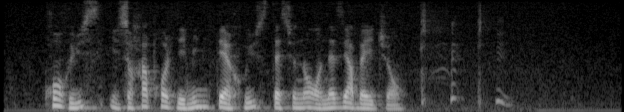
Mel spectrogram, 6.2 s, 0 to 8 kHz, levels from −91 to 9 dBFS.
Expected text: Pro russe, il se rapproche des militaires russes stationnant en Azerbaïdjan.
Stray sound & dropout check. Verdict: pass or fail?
fail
